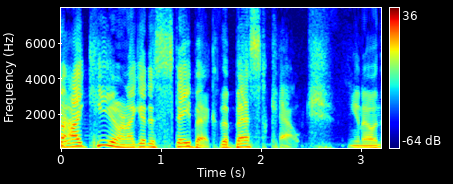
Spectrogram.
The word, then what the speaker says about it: Stabæk: Yes, it is, and it's in the problem with Stabæk and pronouncing it is that the second syllable has one of those things where the A and the E are put together as one, and the club is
